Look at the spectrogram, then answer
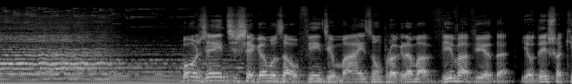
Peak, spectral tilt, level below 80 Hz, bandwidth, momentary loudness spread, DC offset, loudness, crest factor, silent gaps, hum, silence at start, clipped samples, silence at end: -12 dBFS; -4.5 dB/octave; -40 dBFS; 16 kHz; 7 LU; under 0.1%; -24 LUFS; 14 dB; none; none; 0 s; under 0.1%; 0 s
